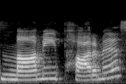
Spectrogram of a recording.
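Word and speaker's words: MommyPotamus: It's Mommy Potamus, so like hippopotamus, but Mommy at the front.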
